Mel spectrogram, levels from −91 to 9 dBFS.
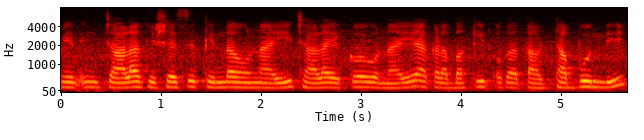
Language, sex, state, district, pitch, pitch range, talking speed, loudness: Telugu, female, Andhra Pradesh, Anantapur, 180 Hz, 170-190 Hz, 135 wpm, -34 LUFS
